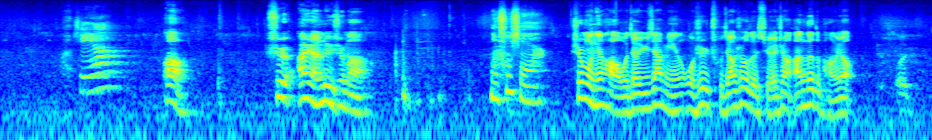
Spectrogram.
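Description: A man speaks politely at a door.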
